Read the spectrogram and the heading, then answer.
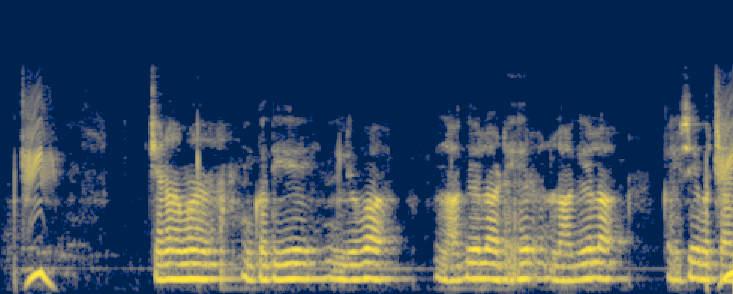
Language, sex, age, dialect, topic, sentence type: Bhojpuri, male, 25-30, Northern, agriculture, question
